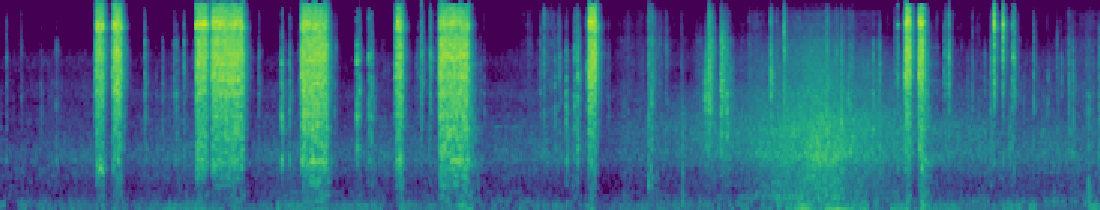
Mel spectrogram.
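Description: Workshop handling noise from fitting aluminium motorcycle handguards: scattered clicks and knocks of metal parts and tools, with several short harsh scraping bursts and a longer rough stretch of noise about ten seconds in.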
